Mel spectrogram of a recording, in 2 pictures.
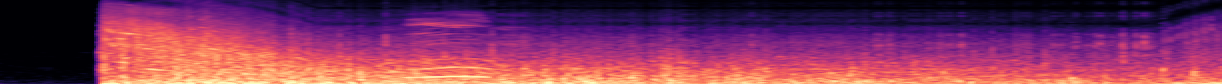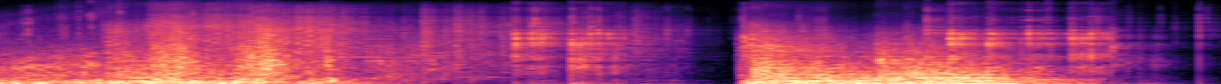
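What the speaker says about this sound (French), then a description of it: "la grenade qui est partie pour rien" A grenade explodes in the video game Max Payne, a loud sudden blast that decays into a long rumbling tail and is followed by a second burst of noise.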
